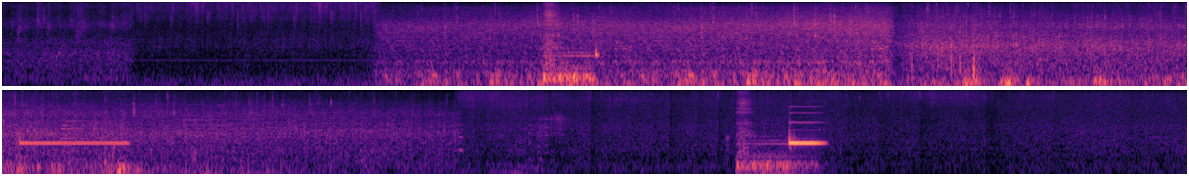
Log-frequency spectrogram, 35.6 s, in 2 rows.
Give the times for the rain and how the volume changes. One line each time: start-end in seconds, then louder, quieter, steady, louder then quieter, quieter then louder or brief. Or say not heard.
0.0-35.5 louder then quieter.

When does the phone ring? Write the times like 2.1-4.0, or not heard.
8.1-9.0, 17.2-19.7, 28.8-30.1.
